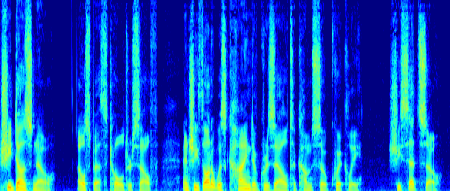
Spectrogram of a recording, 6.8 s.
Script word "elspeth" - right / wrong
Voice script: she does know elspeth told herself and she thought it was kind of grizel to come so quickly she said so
right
